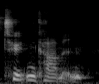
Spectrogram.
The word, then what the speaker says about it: Tutankhamun: I did look pretty much all of the pronunciation, either videos or the phonetic spelling. It is Tutankhamun. However, I watched a National Geographic documentary on Disney, and they would say Tutankhamun, which just didn't sit with me.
